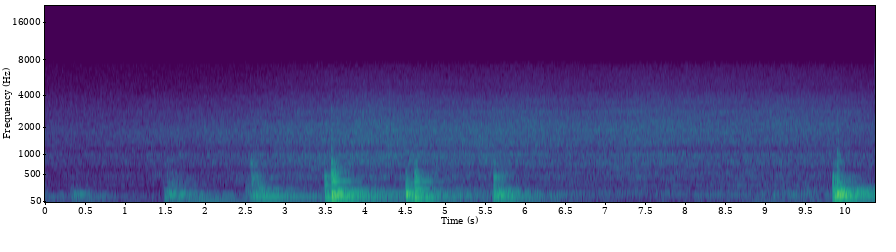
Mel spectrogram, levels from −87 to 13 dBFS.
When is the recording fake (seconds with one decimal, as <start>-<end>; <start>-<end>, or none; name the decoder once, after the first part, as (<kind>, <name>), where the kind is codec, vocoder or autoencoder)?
none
